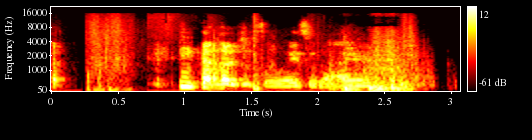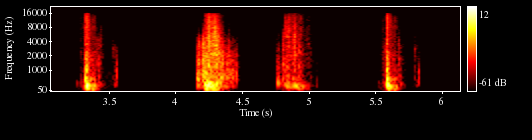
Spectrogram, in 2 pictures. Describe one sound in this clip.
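Footsteps tap lightly on a wooden ladder while climbing.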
